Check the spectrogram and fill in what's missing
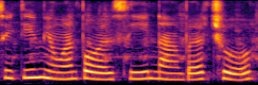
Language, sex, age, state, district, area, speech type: Kashmiri, female, 30-45, Jammu and Kashmir, Anantnag, urban, read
